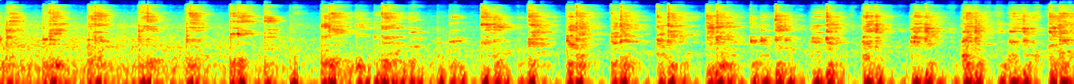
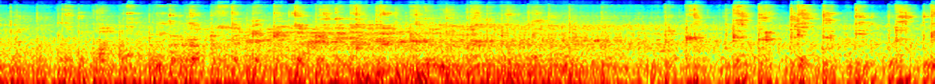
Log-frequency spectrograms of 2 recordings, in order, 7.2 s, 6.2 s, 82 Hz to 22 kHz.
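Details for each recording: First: 1974 Harley-Davidson Ironhead Sportster chopper at start, on battery charger: loud uneven thumping idle near three beats a second with weak or dropped beats; owner suspects ignition cutting out, sounds about to die. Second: 1974 Harley-Davidson Ironhead Sportster chopper after repair work, with the battery at 12.8 V before starting to check charging: a loud, even, loping idle with no misses or clatter. It now runs smoother; normal idle.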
